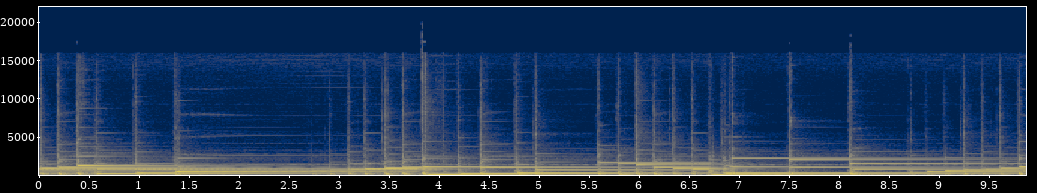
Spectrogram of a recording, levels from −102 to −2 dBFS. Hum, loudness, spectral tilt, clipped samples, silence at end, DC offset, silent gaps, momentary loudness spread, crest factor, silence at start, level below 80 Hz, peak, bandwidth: none; -24 LUFS; -9.5 dB/octave; under 0.1%; 0 s; under 0.1%; none; 9 LU; 14 dB; 0 s; -58 dBFS; -8 dBFS; 9.2 kHz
